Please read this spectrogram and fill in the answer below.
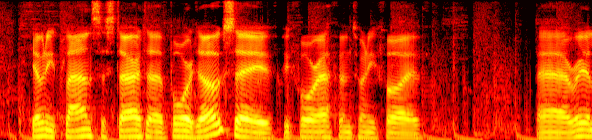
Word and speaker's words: Bordeaux: I should say Bordeaux because that's how it's pronounced. Bordeaux.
